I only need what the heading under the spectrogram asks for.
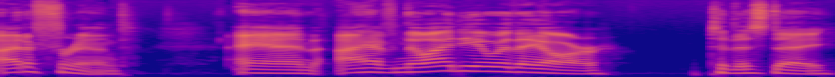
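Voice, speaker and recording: On a very clean recording with a silent background, a man talks at a fairly quick pace. His fairly high voice is animated, with lively intonation. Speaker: podcast co-host. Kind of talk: casual chat.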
